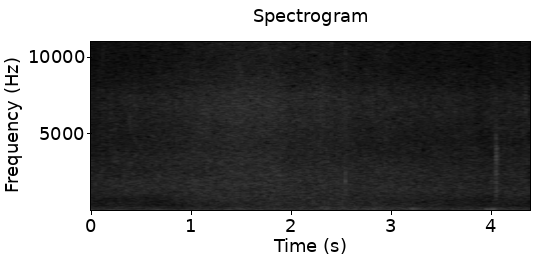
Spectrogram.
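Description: Sea waves washing onto a shore: a steady surf sound with no breaks.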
